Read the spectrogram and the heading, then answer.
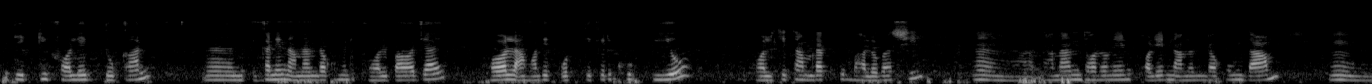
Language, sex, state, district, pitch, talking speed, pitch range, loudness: Bengali, female, West Bengal, Jalpaiguri, 205 Hz, 110 wpm, 195-220 Hz, -34 LUFS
